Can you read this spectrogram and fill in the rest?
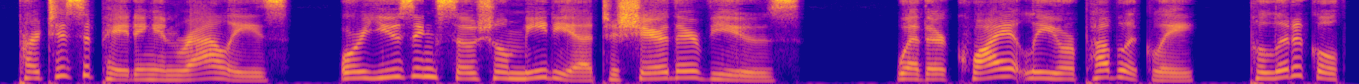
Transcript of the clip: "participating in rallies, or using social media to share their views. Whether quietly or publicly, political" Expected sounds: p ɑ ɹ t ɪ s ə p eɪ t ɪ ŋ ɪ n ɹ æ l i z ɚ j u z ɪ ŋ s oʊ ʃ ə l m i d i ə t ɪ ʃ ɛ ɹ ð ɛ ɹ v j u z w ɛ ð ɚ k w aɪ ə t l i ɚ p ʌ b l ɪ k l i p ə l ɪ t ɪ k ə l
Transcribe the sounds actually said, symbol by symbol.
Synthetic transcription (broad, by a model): p ɑ ɹ t ɪ s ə p eɪ t ɪ ŋ ɪ n ɹ æ l i z ɚ j u z ɪ ŋ s oʊ ʃ l m i d i ə t ɪ ʃ ɛ ɹ ð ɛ ɹ v j u z w ɛ ð ɚ k w aɪ ə t l i ɚ p ʌ b l ɪ k l i p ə l ɪ t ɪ k l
